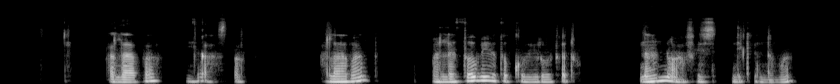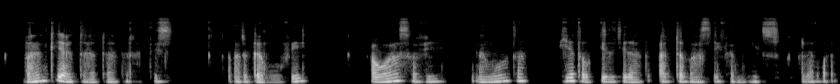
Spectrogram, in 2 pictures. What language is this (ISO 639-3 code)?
orm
